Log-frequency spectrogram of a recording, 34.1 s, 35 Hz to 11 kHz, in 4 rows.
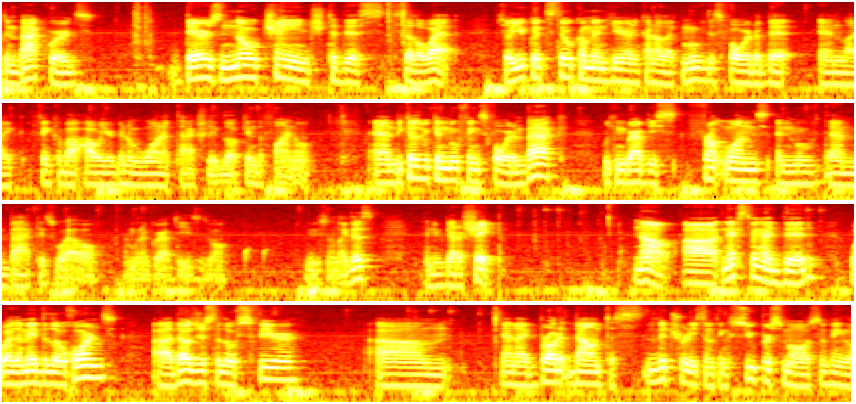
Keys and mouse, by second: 0.1 click, 0.8 w, 1.4 click, 3.9 ctrl+z, 5.4 space, 6.5 click, 7.7 click, 9.6 alt+click, 11.0 click, 11.3 alt+click, 12.8 shift+click, 13.3 alt+click, 14.3 alt+click, 15.9 w, 16.4 alt+click, 17.3 shift+click, 17.7 alt+click, 18.4 shift+click, 19.0 click, 20.1 alt+d, 20.3 alt+click, 22.6 alt+right click, 22.9 space, 24.1 space, 24.7 alt+middle click, 25.1 alt+right click, 27.4 click, 27.9 alt+right click, 28.2 alt+middle click, 28.4 w, 29.9 alt+right click, 30.4 alt+middle click, 31.1 click, 33.0 middle click.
